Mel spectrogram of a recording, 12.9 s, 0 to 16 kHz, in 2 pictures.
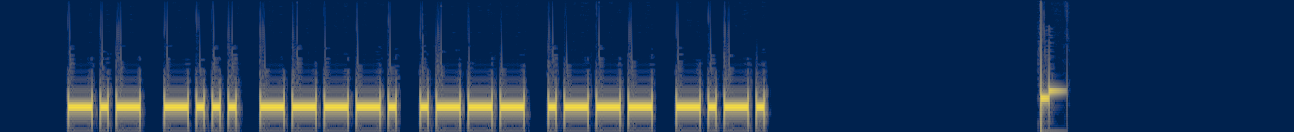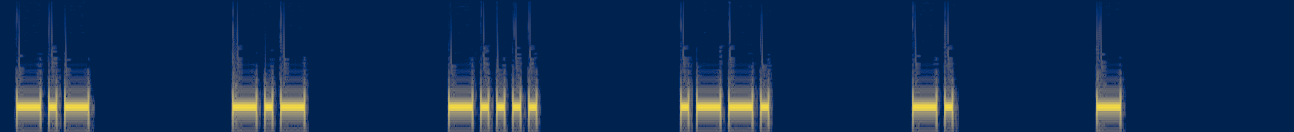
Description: Morse code, heard as a keyed tone, about 30 wpm, spaced as for 15 wpm, 700 Hz. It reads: KB9JJC KK6PNT
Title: USA Call Signs - 6 Characters - 6x Character Spacing - 30wpm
